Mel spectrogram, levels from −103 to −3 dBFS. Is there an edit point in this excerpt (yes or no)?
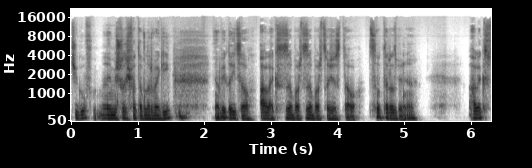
yes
